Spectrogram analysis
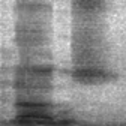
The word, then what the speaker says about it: Lagos: Lagos is actually pronounced Lagos. Okay. So, it was named by the Portuguese.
